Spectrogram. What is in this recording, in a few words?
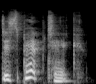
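"dyspeptic", British English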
